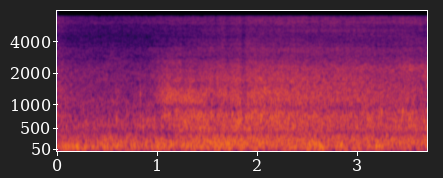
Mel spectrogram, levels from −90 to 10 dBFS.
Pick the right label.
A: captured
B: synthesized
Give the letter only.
B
